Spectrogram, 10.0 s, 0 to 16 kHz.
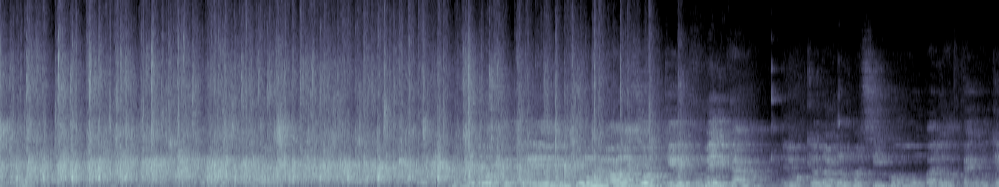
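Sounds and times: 
audience applause at an improvised verse-singing tournament: 0.0s - 6.9s
speech: 4.8s - 9.9s.

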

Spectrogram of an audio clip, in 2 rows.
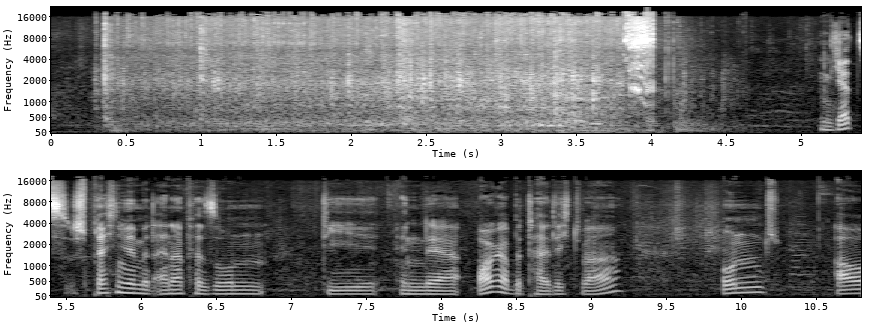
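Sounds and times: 
motorised roller door running on the way to an event hall: 0.0s - 4.6s
brief high squeal of a motorised roller door: 3.8s - 4.2s
speech: 5.1s - 10.7s.

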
